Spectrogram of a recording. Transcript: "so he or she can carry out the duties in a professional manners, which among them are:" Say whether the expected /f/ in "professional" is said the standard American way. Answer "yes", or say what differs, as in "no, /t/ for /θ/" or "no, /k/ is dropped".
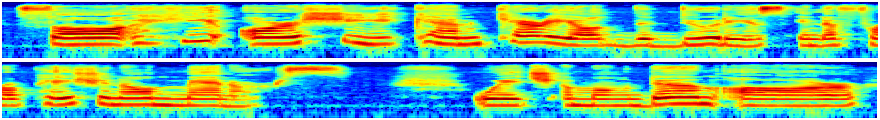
no, /p/ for /f/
